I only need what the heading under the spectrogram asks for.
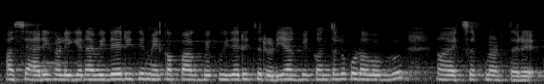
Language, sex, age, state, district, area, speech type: Kannada, female, 18-30, Karnataka, Hassan, rural, spontaneous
